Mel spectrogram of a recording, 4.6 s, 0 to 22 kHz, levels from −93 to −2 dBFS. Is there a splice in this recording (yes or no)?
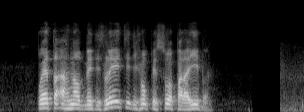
no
